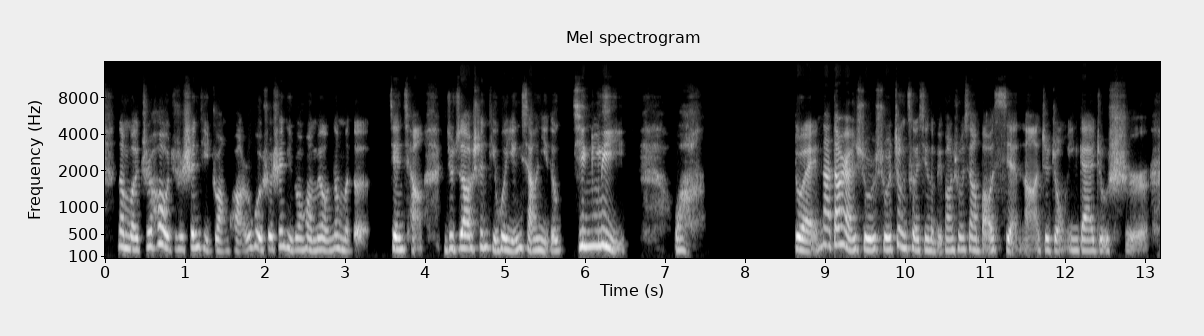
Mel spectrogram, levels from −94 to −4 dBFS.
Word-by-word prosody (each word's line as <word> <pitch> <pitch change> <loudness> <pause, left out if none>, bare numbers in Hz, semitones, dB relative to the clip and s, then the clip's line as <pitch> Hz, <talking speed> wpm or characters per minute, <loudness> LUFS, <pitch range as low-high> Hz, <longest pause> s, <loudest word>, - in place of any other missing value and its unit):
那 275 - 0
么 225 -4 +3
之 270 +5 -1
后 300 -6 +3
就 230 - -16
是 225 - -2
身 250 +4 +3
体 215 -6 -9
状 195 -1 -5
况， - - -8
如 230 - -3
果 435 - +3
说 460 +1 +1
身 275 -6 -2
体 230 - -2
状 215 +1 -3
况 210 -2 -2
没 210 - -2
有 210 -2 0
那 235 +3 -4
么 195 -3 -5
的 - - -6 0.2
坚 220 -1 +7
强， 220 - -5 0.3
你 205 - -8
就 240 - 0
知 235 - +4
道 240 -1 +4
身 260 +2 -2
体 210 -6 -4
会 220 +1 +5
影 210 +7 -2
响 210 -3 -2
你 195 -3 -3
的 200 +2 -4
精 280 +1 +4
力。 265 -8 +4 0.8
哇。 - - -14 1.1
对， 210 -2 +6
那 300 0 +1
当 305 +2 +3
然 210 -3 +2
说 210 -1 +4
说 215 0 +3
政 250 +1 -3
策 240 -4 -2
性 205 0 -3
的， 195 - -4
比 - - -9
方 205 0 -5
说 220 0 -4
像 215 -2 -4
保 205 - -3
险 225 - -3
啊， - - -5
这 210 - -2
种 200 -2 -5
应 205 -2 -7
该 200 -1 -2
就 205 +1 -5
是， - - -6
220 Hz, 275 characters per minute, -22 LUFS, 205-255 Hz, 1.1 s, 坚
